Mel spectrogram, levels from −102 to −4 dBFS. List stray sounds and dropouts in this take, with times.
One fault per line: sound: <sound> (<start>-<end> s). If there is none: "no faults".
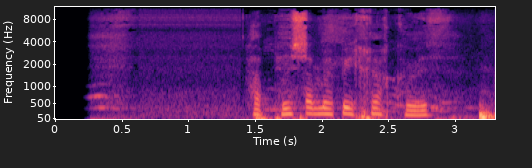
no faults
